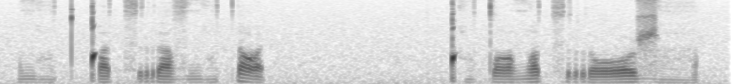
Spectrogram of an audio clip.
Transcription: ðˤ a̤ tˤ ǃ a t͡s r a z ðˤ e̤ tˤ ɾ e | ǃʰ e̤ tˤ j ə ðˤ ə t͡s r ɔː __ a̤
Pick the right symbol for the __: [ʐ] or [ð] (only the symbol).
ʐ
